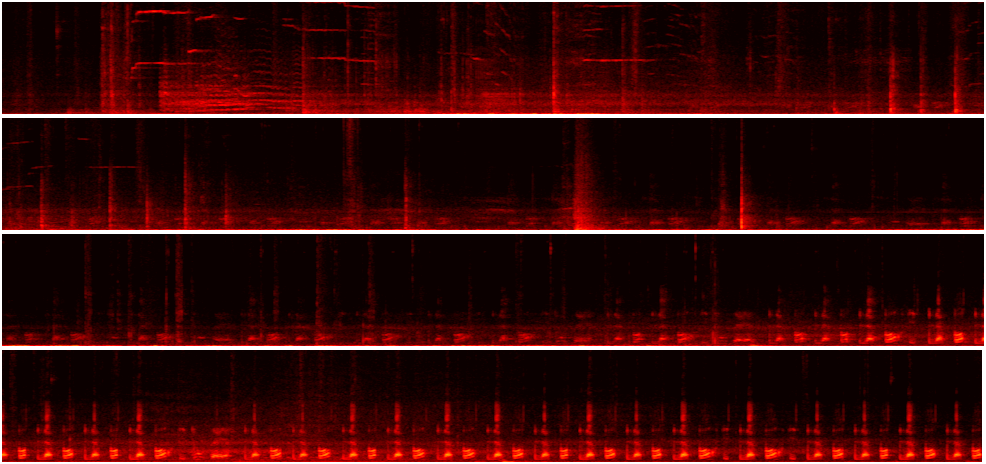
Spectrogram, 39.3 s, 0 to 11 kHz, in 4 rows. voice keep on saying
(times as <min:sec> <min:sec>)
0:18.1 0:39.2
